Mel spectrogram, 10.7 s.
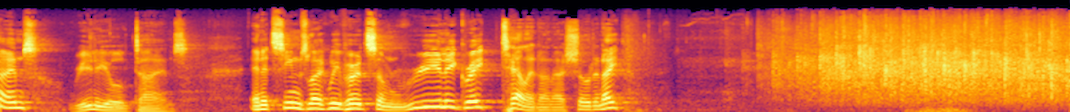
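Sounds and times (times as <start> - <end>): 
speech: 0.0 - 6.4
audience applause: 7.4 - 10.6.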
